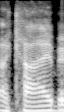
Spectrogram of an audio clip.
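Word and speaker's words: açaí: I think that's how I was told because I used to pronounce it acai berries. – Yeah, but it's acai berries. – Acai berries. – I believe somebody in the chat room is going to acai. Yeah, okay, so it's three syllables.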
